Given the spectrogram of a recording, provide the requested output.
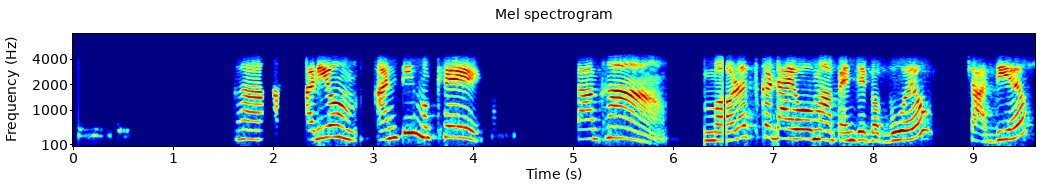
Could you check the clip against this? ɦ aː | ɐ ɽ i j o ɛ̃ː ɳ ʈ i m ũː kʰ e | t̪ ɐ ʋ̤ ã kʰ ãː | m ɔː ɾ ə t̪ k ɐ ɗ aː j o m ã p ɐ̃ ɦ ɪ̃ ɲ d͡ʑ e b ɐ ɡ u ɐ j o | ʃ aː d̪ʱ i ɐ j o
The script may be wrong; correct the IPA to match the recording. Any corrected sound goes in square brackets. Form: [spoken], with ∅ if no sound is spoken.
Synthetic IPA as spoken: ɦ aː | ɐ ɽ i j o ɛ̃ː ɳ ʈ i m ũː kʰ e | t̪ ɐ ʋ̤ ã kʰ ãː | m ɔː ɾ ə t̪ k ɐ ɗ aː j o m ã p ɐ̃ ɦ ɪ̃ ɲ d͡ʑ e b ɐ [b] u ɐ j o | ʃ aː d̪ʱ i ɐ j o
